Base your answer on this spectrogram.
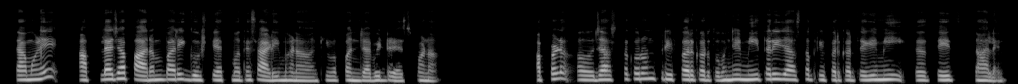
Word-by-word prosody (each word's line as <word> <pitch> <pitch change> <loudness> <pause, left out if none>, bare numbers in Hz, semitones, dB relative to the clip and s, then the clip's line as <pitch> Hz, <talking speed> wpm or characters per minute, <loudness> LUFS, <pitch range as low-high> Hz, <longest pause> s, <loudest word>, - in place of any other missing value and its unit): त्यामुळे 225 +9 +2 0.3
आपल्या 205 +4 +2
ज्या 270 +2 +4
पारंपारिक 220 +3 +3
गोष्टी 205 0 -1
आहेत, 200 - 0
मग 195 - +1
ते 205 - -2
साडी 195 -3 +1
म्हणा 185 -2 +1
किंवा 190 -2 -4
पंजाबी 180 -1 +1
ड्रेस 170 -3 -4
म्हणा. 175 -4 -1 1.0
आपण 215 +7 0
अ, 205 -1 0
जास्त 215 +2 0
करून 260 +1 0
प्रिफर 225 -2 +1
करतो. 195 -3 -2
म्हणजे 205 +4 +4
मी 220 +1 +4
तरी 240 0 +2
जास्त 220 -1 0
प्रिफर 205 -2 -3
करते, 200 0 -2
की 210 - +3
मी 220 0 +3
तेच 200 +1 -1 0.2
घालेल. 180 -4 -1
205 Hz, 175 wpm, -24 LUFS, 190-225 Hz, 1.0 s, ज्या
